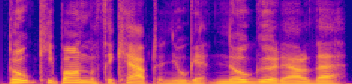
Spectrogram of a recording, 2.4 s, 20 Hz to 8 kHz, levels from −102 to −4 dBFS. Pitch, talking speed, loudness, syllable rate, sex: 140 Hz, 355 wpm, -19 LUFS, 6.7 syllables/s, male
